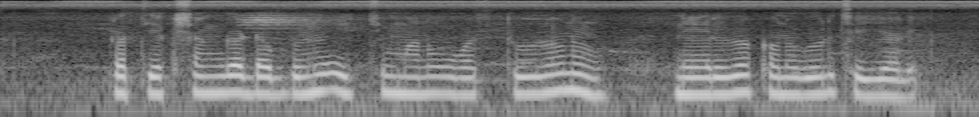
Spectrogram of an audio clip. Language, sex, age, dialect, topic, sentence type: Telugu, male, 60-100, Utterandhra, banking, statement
